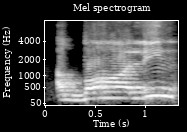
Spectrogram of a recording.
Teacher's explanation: harus kita pastikan mad itu cukup 6 harakat dan dhalnya tebal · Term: mad lazim kalim muthaqal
